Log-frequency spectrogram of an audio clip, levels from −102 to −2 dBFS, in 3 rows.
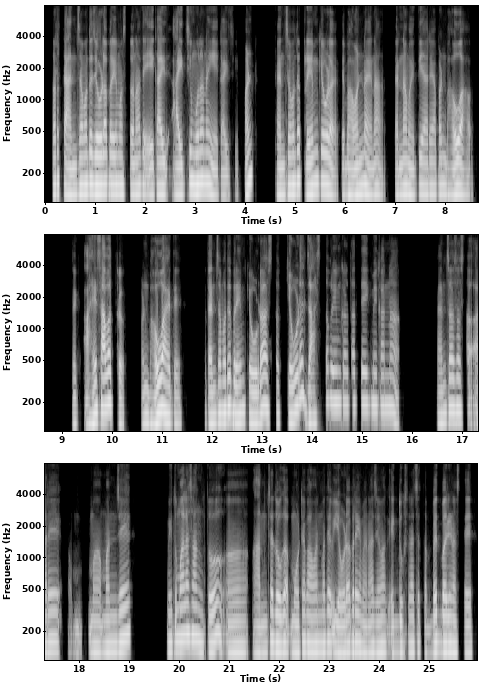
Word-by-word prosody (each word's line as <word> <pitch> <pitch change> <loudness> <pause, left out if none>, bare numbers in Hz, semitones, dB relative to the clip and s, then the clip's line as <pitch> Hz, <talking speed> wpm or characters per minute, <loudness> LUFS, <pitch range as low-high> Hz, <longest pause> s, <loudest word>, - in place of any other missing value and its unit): तर 145 - +1
त्यांच्यामध्ये 135 +5 +3
जेवढं 145 +1 +6
प्रेम 145 0 +2
असतं 130 -1 -2
ना, 135 +1 +2
ते 145 - -1
एक 120 +2 -2
आई 130 0 +4
आईची 120 +5 0
मुलं 155 +2 +4
नाही 155 -7 +2
एक 100 0 -6
आईची. 95 0 -7
पण 140 +7 +1 0.5
त्यांच्यामध्ये 140 +7 +2
प्रेम 135 +5 +2
केवढं 155 -3 +4
आहे. 105 - -3
ते - - -4
भावंड 115 +4 +2
आहे 120 -5 +2
ना, 130 +2 -1 0.3
त्यांना 115 +4 0
माहिती 120 +3 -1
आहे. 130 - +1
अरे, 130 +1 -2
आपण 135 +1 -2
भाऊ 115 +3 +2
आहोत. 115 0 -1 0.7
एक 110 - -5 0.2
आहे 125 +8 +3
सावत्र, 170 - +3 0.4
पण 135 +2 -2
भाऊ 120 +6 +5
आहे 155 -5 +6
ते. 120 - -3 0.6
त्यांच्यामध्ये 155 +7 +2
प्रेम 150 0 +2
केवढं 135 +7 +3
असतं. 155 -2 -6 0.2
केवढं 170 +12 +3
जास्त 125 - -3
प्रेम 200 -1 0
करतात 190 0 -6
ते 195 -1 0
एकमेकांना. 180 -3 -3 0.8
त्यांचं 145 +6 0
असं 170 0 +1
असतं 155 - -7
अरे 150 +2 0 0.6
म 125 0 -2
म्हणजे, 140 +6 +1 0.8
मी 145 - -1
तुम्हाला 170 +2 +2
सांगतो 155 -5 0 0.3
अ, 125 +1 -1 0.2
आमच्या 120 +7 -1
दोघं 145 -1 +3
मोठ्या 125 +4 0
भावांमध्ये 140 +2 0
एवढं 120 +3 +2
प्रेम 145 -4 +1
आहे 115 - -2
ना, 120 +2 -1
जेव्हा 125 +2 0 0.2
एक 120 +1 -6
दुसऱ्याची 135 +2 -4
तब्येत 110 +7 -1
बरी 140 -1 +3
नसते. 120 -3 -2
135 Hz, 165 wpm, -23 LUFS, 125-155 Hz, 0.8 s, जेवढं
